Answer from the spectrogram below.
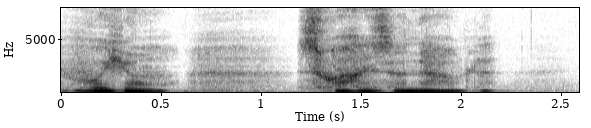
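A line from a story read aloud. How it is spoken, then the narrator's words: Weary. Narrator (French): Il disait d'une voix lassée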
